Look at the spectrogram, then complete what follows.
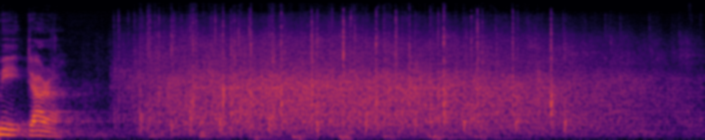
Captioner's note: applause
